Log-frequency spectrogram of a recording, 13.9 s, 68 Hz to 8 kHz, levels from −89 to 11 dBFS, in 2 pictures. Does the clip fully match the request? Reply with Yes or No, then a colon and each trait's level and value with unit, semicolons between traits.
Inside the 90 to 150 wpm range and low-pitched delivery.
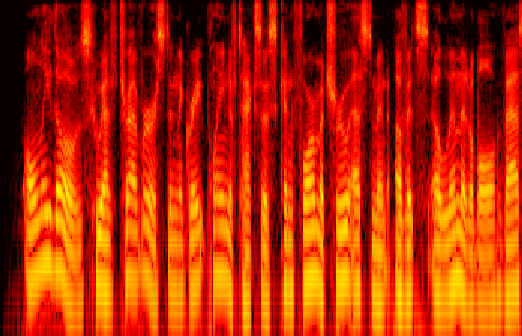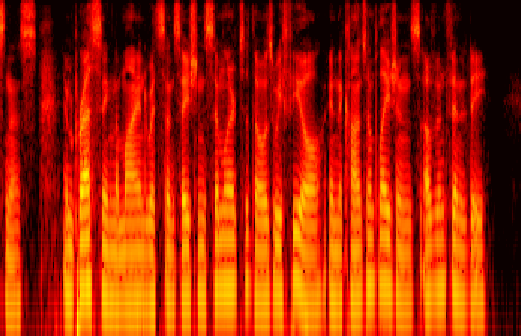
Yes: average, 145 wpm; low, 125 Hz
